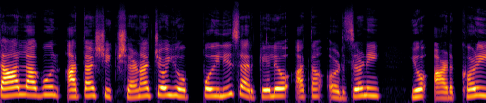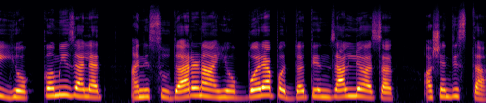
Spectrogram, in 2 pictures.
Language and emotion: Goan Konkani, neutral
